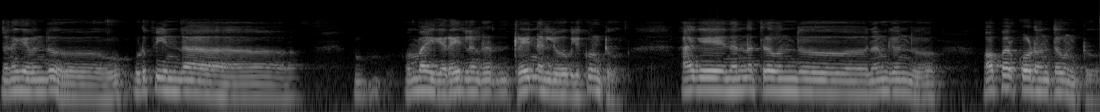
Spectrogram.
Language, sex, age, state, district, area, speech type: Kannada, male, 60+, Karnataka, Udupi, rural, spontaneous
